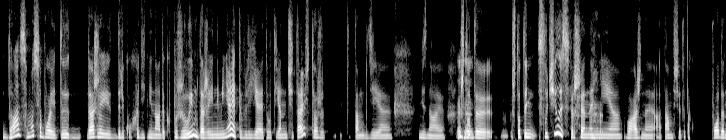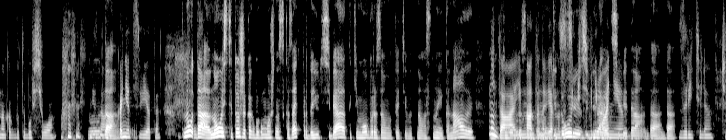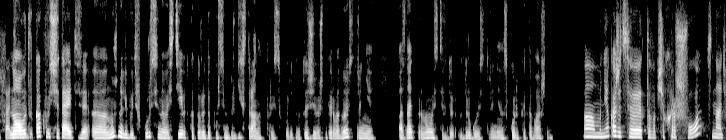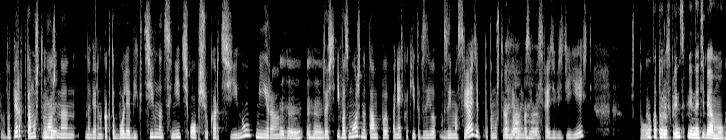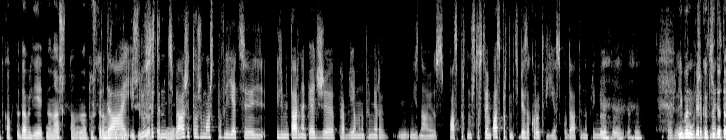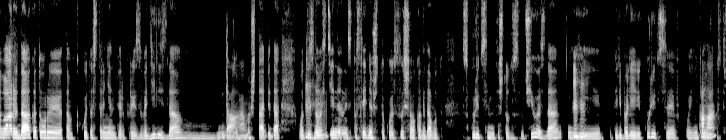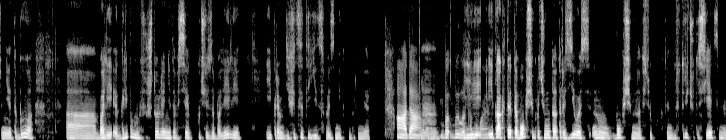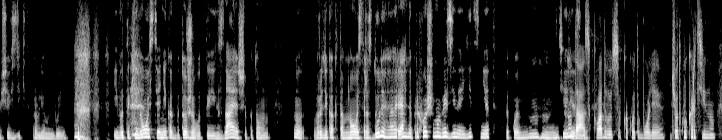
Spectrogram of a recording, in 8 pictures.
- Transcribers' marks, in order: chuckle; drawn out: "м"; laughing while speaking: "а реально приходишь в магазин"
- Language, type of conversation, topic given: Russian, unstructured, Почему важно оставаться в курсе событий мира?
